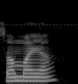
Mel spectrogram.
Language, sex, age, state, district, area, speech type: Nepali, male, 18-30, West Bengal, Kalimpong, rural, read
